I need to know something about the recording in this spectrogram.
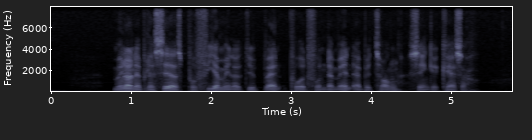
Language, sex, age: Danish, male, 30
